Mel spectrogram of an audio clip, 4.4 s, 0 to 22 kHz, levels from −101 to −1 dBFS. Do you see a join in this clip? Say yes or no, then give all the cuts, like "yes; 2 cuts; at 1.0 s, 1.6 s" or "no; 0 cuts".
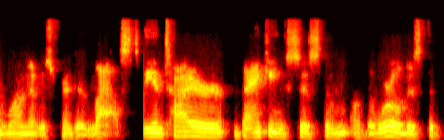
yes; 1 cut; at 1.4 s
